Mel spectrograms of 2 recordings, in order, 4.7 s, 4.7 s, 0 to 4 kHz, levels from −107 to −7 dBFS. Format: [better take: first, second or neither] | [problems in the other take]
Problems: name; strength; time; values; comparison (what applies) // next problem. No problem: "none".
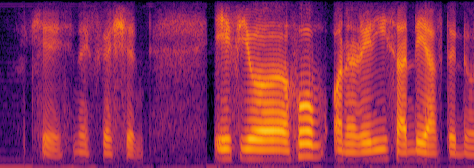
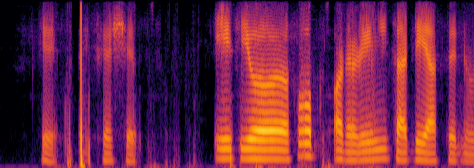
first | noise reduction (neural separator model SepFormer WHAMR!)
